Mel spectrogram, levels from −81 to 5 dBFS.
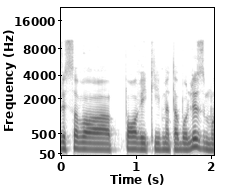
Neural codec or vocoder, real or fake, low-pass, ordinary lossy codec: codec, 24 kHz, 3.1 kbps, DualCodec; fake; 9.9 kHz; MP3, 96 kbps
